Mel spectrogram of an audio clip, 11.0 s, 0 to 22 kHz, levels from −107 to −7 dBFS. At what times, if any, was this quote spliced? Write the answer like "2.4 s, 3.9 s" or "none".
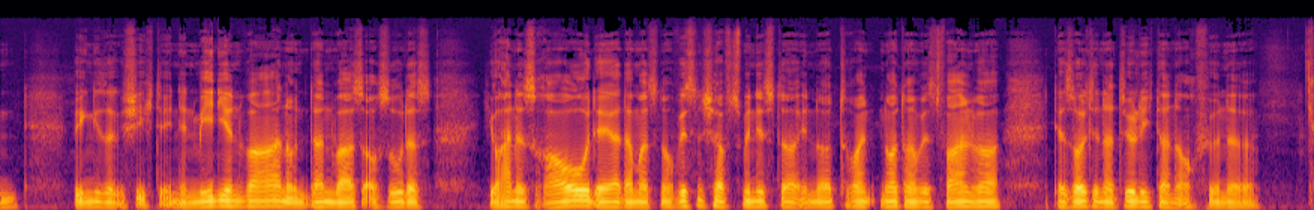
none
